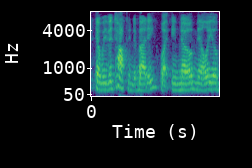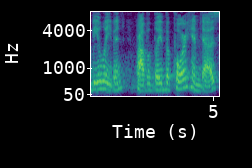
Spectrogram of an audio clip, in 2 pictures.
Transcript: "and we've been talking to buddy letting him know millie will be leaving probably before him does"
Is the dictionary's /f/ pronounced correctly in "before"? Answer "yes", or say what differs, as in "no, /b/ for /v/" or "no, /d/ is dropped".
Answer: no, /p/ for /f/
